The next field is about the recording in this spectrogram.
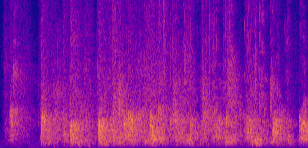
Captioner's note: applause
